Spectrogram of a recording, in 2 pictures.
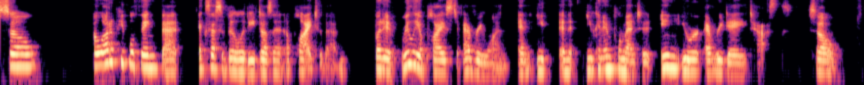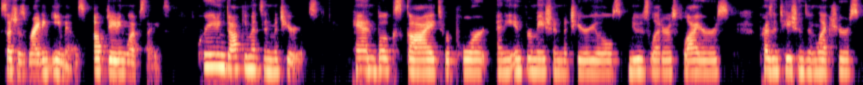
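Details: Adult woman speaking; typical speech.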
